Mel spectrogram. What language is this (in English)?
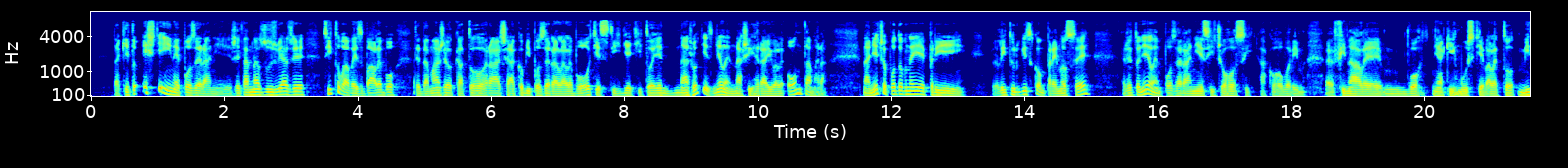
Slovak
